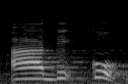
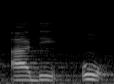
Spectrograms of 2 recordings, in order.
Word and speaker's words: adikku: Harus kemudian contohnya lagi, adikku, dia bacanya apa? Adiku. Nah itu enggak ya, jadi harus membaca dengan benar atau lafal yang tepat.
